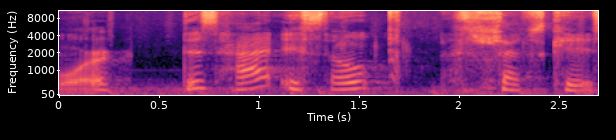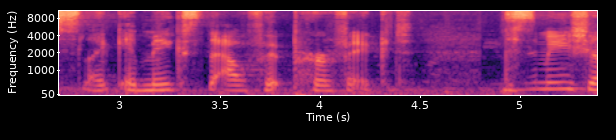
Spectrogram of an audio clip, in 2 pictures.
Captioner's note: smooch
